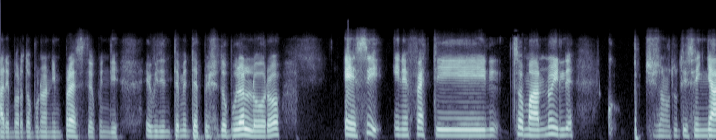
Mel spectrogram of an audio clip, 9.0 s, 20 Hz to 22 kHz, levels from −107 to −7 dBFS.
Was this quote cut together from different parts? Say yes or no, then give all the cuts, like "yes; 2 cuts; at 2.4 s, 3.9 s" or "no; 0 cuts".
yes; 1 cut; at 8.0 s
